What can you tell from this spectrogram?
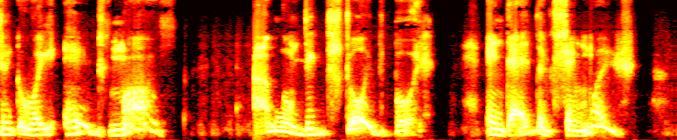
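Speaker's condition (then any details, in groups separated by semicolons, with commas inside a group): Cerebral palsy with speech impediment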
